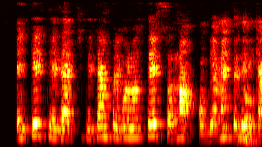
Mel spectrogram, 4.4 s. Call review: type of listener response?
listening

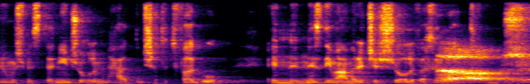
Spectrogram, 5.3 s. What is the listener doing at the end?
taking over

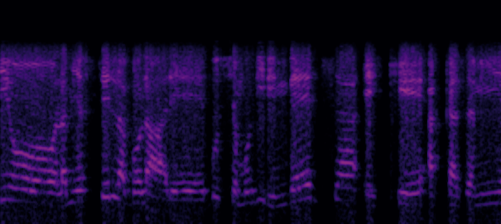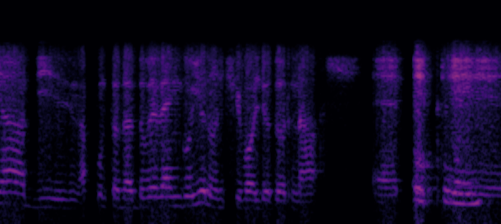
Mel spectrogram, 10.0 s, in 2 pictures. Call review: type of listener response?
listening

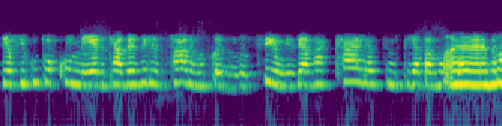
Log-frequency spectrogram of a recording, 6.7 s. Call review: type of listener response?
taking over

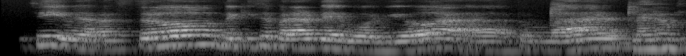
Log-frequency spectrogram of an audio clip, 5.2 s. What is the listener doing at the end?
listening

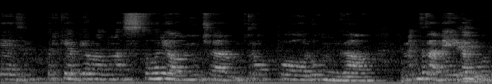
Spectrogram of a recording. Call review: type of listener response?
listening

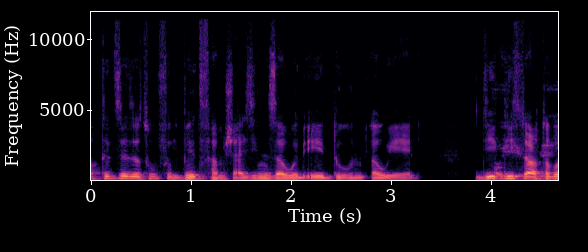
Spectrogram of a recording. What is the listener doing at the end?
listening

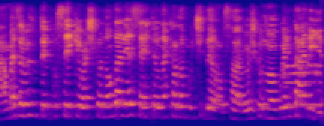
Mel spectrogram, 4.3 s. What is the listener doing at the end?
taking over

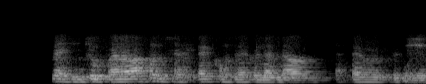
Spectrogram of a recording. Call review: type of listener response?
taking over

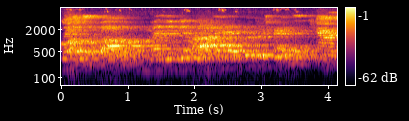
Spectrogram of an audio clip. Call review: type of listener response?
taking over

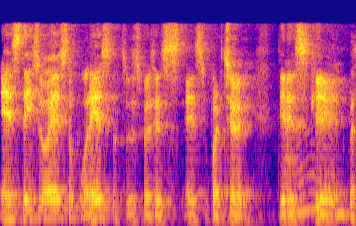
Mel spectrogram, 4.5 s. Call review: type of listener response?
taking over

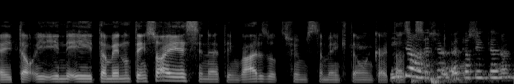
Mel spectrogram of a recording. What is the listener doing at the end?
taking over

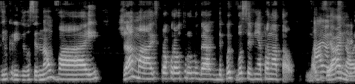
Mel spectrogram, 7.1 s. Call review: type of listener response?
taking over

